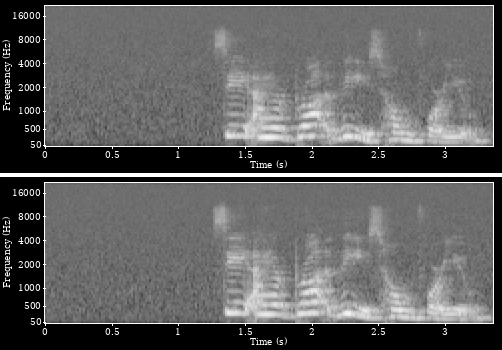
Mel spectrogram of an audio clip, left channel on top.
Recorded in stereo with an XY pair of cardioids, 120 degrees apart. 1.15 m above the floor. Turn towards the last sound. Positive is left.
turn(degrees=-60)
